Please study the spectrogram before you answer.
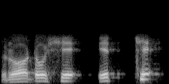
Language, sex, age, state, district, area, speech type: Bodo, male, 18-30, Assam, Kokrajhar, rural, conversation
